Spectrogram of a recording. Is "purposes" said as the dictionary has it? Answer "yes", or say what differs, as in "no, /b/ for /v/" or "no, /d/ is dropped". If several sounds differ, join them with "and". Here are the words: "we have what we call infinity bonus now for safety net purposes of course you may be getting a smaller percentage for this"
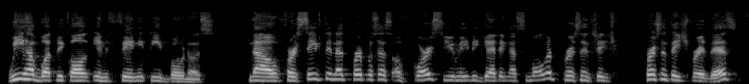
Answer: no, /s/ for /z/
